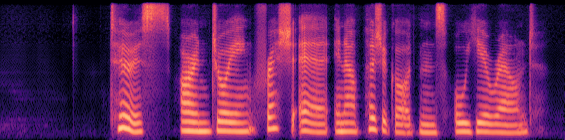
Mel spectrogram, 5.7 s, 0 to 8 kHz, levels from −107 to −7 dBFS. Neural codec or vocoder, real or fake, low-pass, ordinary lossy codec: codec, 24 kHz, 0.5 kbps, DualCodec; fake; 7.2 kHz; none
